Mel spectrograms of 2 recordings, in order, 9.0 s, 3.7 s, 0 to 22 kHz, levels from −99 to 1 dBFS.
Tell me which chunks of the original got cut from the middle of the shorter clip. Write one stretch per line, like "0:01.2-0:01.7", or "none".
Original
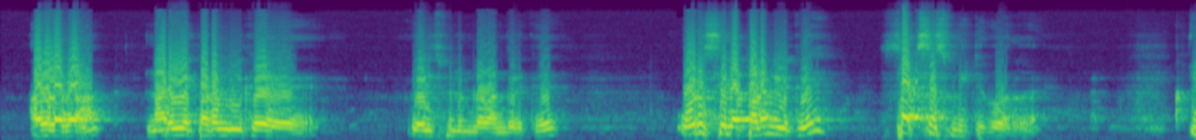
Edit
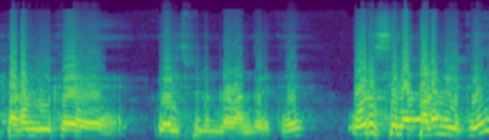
0:02.4-0:02.9
0:04.3-0:04.9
